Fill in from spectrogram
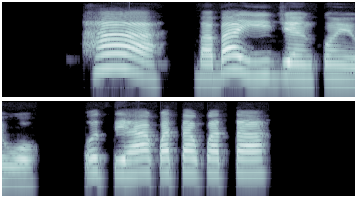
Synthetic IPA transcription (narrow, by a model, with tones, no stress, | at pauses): haː˦˨ | ba˨ba˦ɣi˦d͡ʒe˨ŋ̩˨kɔ˦ɪ˨wɔ˨ | o˦ti˦ɦa˦kʷa˦ta˦kʷa˦ta˦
